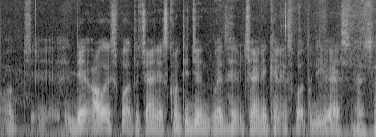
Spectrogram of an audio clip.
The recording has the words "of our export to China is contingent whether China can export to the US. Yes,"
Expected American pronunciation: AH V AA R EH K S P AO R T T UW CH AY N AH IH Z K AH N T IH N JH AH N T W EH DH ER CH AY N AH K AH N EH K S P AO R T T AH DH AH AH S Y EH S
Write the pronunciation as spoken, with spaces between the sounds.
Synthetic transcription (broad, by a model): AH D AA W EH K S P AO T T UW CH AY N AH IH S K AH N T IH N JH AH N W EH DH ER CH AY N AH K AH N EH K S P AO T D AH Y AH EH S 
